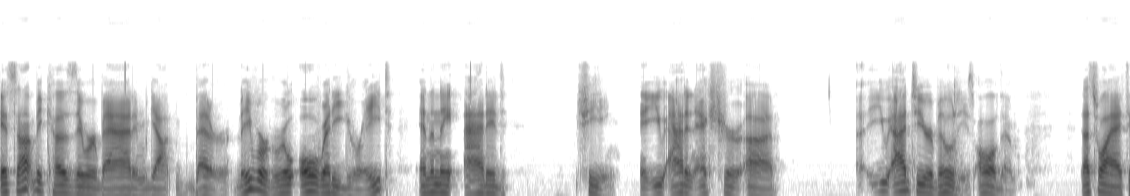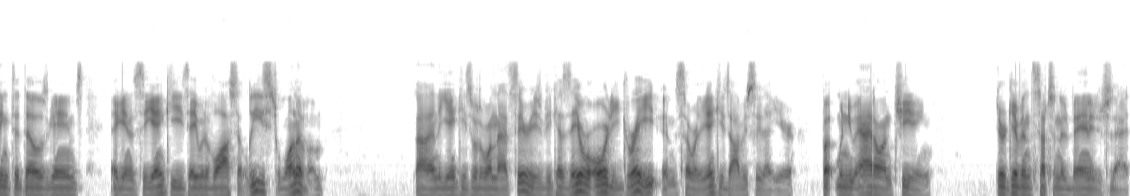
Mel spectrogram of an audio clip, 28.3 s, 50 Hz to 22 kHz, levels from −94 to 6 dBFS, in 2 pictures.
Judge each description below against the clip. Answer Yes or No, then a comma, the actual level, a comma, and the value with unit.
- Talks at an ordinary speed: Yes, average, 180 wpm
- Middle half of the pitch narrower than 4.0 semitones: No, average, 4.3 semitones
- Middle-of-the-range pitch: No, very low, 95 Hz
